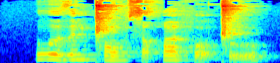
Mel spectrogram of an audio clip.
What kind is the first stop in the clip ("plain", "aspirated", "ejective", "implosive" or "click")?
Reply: click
